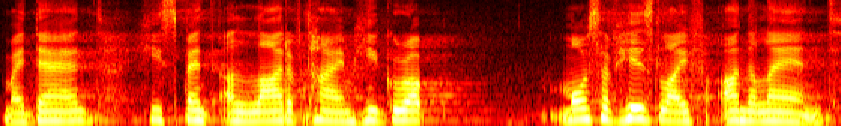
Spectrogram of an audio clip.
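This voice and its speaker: With a Quebec accent, the speaker talks at a fairly slow pace. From Labrador, Canada (Innu community). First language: Innu-aimun. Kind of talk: testimony. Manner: halting.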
